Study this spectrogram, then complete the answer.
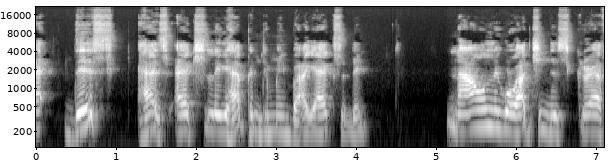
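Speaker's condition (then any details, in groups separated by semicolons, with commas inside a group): Cerebral palsy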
